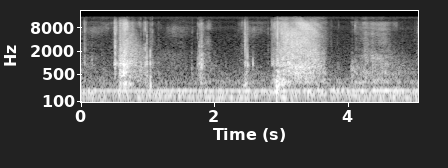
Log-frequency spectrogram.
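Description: Bare hands scoop dry, loose red soil from a full bucket, let it pour back and press into it. Short grainy, dusty crunches give way to a longer bright, hissing pour near the middle, then softer crumbling. A steady low hum runs underneath.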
